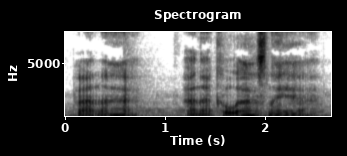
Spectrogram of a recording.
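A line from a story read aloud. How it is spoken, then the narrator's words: Sighing. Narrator (Russian): вздохнул я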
